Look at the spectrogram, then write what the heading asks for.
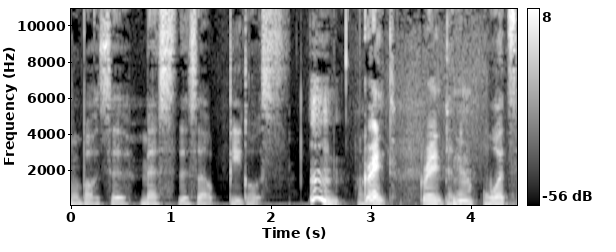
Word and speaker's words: bigos: First of all, you have to give us the proper pronunciation because I'm about to mess this up. Bigos?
